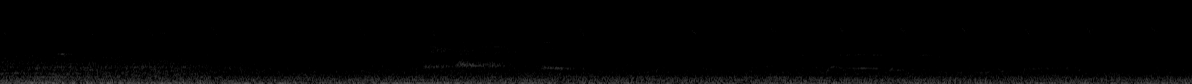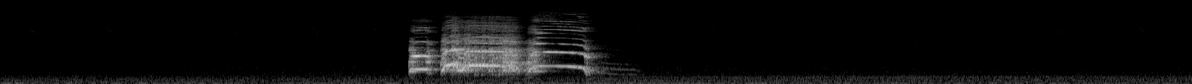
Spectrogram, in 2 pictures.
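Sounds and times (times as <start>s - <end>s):
rooster crowing: 16.0s - 18.4s.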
